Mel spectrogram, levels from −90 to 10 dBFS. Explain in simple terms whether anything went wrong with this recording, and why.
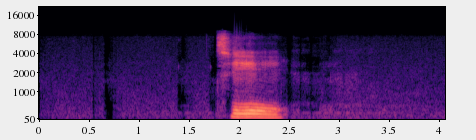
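Two problems can be heard in this speech. First, background gated by the echo canceller: the room sound drops away at 0.66–0.77 s, 1.72–1.92 s and most deeply at 2.27–2.83 s. Second, an echo leak: from 2.90 to 3.18 s a very faint copy of the speech arrives about 0.32 s late, likely because the loudspeaker sound was not fully removed.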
